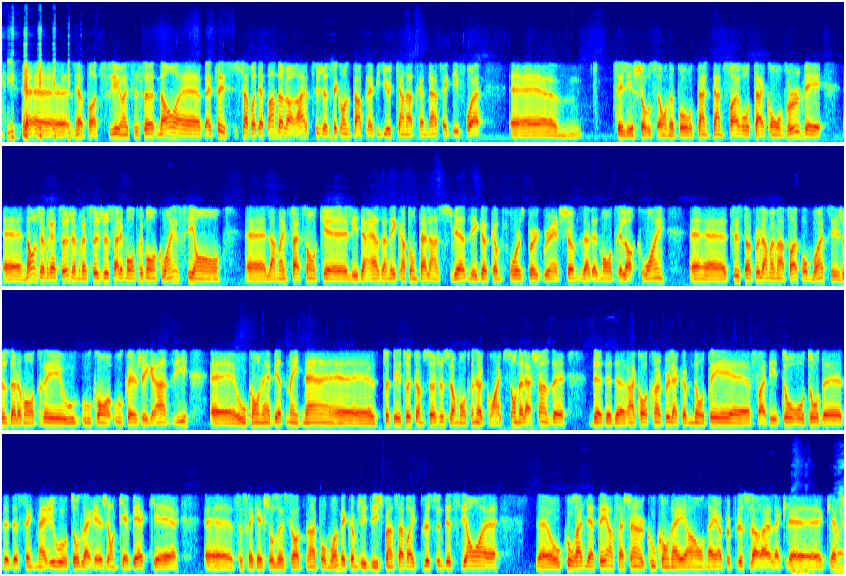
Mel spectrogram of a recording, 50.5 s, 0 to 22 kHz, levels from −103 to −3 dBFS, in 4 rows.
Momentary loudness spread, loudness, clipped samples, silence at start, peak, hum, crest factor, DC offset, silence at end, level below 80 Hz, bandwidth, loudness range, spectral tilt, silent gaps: 4 LU; -22 LUFS; under 0.1%; 0 s; 0 dBFS; none; 22 dB; under 0.1%; 0 s; -66 dBFS; 6.6 kHz; 2 LU; -6.5 dB/octave; none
